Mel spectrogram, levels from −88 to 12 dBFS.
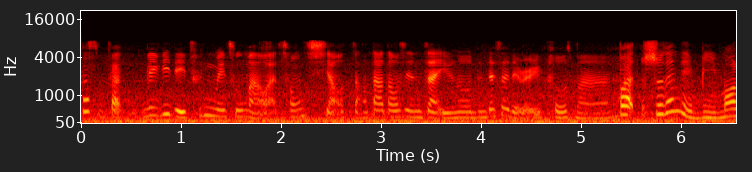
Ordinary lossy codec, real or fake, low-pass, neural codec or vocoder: AAC, 48 kbps; real; 7.2 kHz; none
